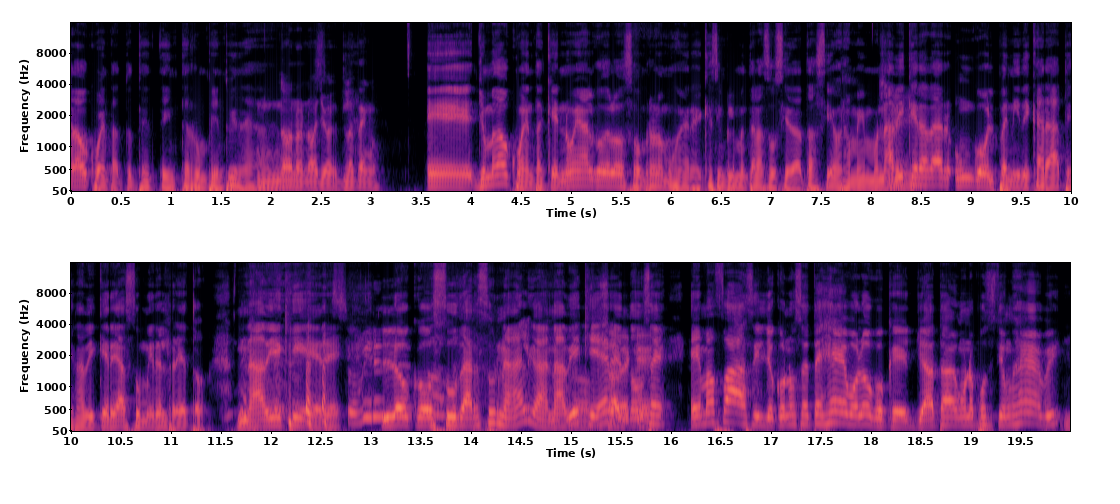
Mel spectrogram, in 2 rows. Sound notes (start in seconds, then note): 11.5 laughs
